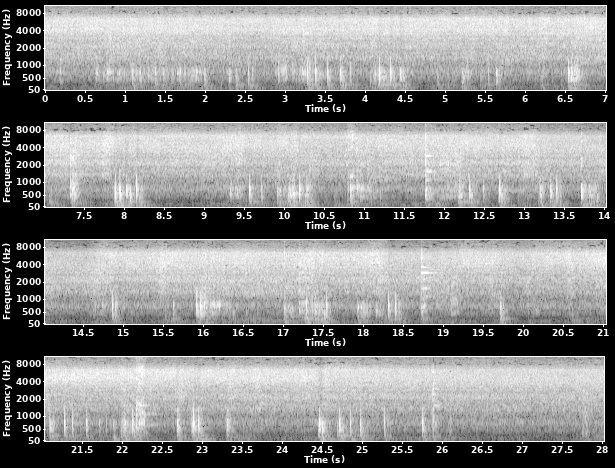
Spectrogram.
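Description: Chicken, onions and chilli flakes frying in a wok with a steady sizzle, while a metal slotted spoon stirs and scrapes against the pan in irregular clusters of strokes.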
